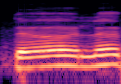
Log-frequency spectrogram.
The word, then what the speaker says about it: the: First இந்த vowels இருக்குல்ல, AEIOU, அதுக்கு முன்னாடி இந்த டிஹெச்இ வேர்டு வந்துச்சுன்னா நம்ம அதை தீன்னு தான் ப்ரொனவுன்ஸ் பண்ணணும். சரியா? எதுக்கு முன்னாடி? இந்த வவ்வல்ஸுக்கு முன்னாடி. மற்றபடி எந்த லெட்டர்ஸ் வந்தாலும் நம்ம அந்த கான்சோனன்ட் இருக்குல்ல, அதுக்கு முன்னாடி தேன்னு ப்ரொனவுன்ஸ் பண்ணணும். வவ்வலுக்கு முன்னாடி தி ப்ரொனவுன்ஸ் பண்ணணும்.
